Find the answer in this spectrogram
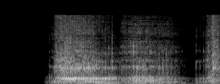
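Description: A lion roaring, a logo sound effect, starting abruptly about half a second in and dying away near the end.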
